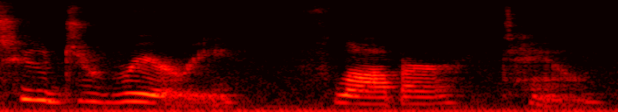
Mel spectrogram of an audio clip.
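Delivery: hushed, unvoiced whisper of the dreaded name; spooky whisper. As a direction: whisper it like a scary secret.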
